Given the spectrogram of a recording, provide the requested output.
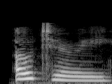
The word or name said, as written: otary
